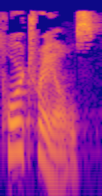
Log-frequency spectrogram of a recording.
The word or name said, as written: portrayals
